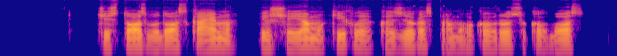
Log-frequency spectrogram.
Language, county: Lithuanian, Klaipėda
